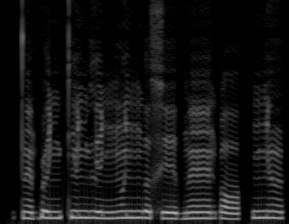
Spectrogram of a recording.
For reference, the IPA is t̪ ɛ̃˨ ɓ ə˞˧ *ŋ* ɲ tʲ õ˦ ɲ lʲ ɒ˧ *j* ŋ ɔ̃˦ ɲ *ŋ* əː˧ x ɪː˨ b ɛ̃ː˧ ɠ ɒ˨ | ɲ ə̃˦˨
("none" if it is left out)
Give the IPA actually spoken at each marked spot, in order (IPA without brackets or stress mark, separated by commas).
none, ɲ, ŋ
